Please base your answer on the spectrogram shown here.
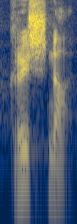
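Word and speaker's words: कृष्ण: So the word Krishna has how many vowels? 2. Ri, kr, and a. Krishna, 2 syllables.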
